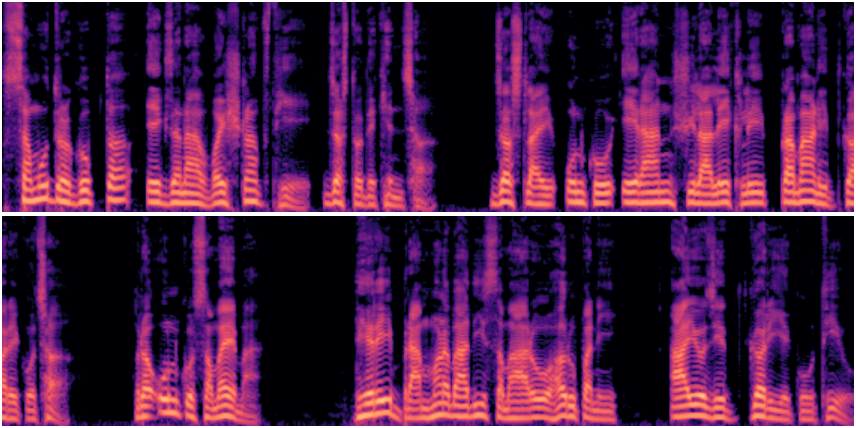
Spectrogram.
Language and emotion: Nepali, neutral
